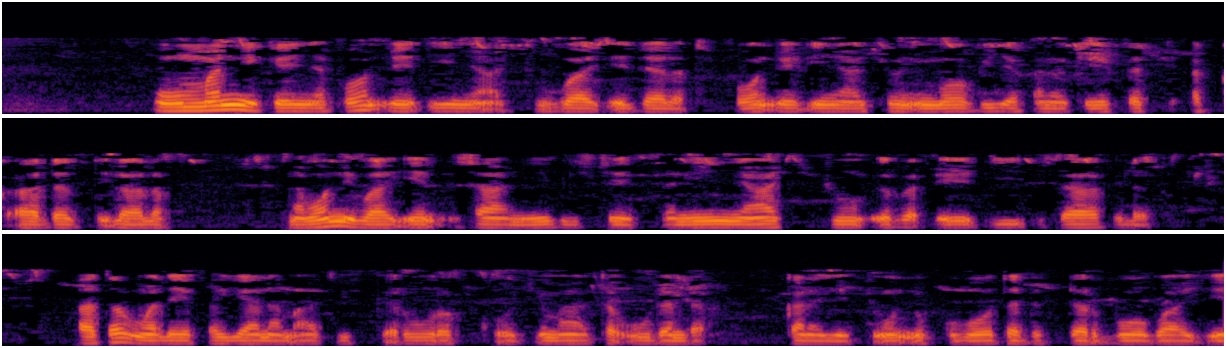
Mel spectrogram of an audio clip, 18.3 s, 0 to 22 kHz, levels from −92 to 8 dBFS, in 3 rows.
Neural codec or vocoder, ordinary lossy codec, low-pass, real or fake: none; MP3, 24 kbps; 7.2 kHz; real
